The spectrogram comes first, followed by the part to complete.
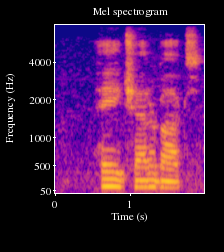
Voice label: hey chatterbox, en us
